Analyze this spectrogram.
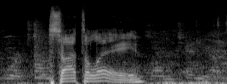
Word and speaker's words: Satale: And I went to his mom, and his mom would certainly know how it's pronounced, and she told me it is Satale, and that's what we're going with, and that's what the PA guy, I believe, is going with.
